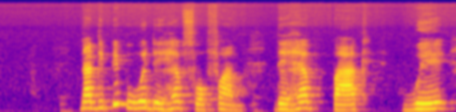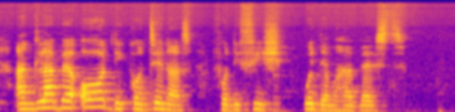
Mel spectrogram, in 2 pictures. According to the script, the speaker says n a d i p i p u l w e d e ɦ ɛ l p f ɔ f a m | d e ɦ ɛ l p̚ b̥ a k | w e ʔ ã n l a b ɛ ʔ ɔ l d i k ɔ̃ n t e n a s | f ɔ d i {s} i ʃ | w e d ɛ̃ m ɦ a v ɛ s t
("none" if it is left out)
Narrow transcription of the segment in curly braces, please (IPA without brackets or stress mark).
f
